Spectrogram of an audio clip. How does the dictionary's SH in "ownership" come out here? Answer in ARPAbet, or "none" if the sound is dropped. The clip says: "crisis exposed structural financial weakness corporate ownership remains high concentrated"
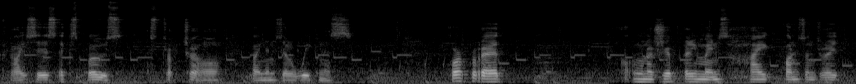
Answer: SH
